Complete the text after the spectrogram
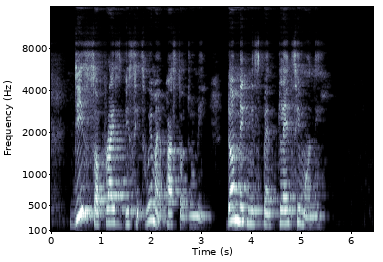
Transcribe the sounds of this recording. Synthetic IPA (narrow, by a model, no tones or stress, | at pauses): disːɔpɹaɪsvisitwemaɪpastɔdumi | dɔ̃nmekmispɛ̃nd̚plɛ̃ntʰimɔni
